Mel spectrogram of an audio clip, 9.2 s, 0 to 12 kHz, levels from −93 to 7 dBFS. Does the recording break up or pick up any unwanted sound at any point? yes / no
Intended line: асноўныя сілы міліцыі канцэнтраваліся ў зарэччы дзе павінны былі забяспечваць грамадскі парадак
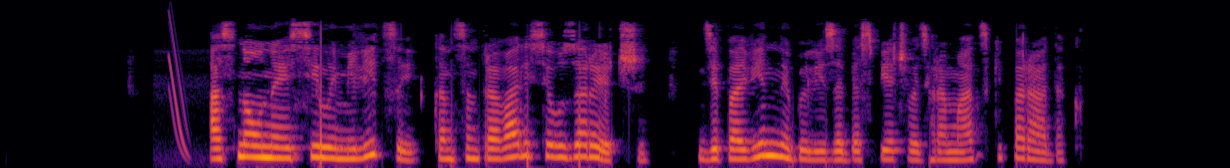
yes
